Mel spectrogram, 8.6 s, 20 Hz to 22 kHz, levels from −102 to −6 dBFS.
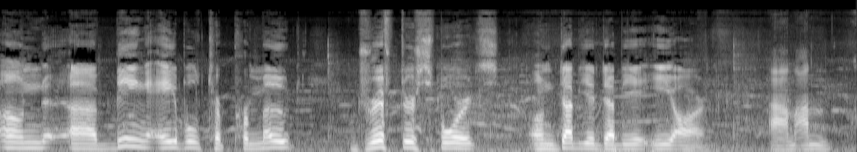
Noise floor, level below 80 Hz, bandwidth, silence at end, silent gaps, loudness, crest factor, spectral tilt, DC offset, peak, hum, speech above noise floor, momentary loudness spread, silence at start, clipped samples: -40 dBFS; -46 dBFS; 16 kHz; 0 s; none; -18 LUFS; 18 dB; -5.5 dB/octave; under 0.1%; 0 dBFS; none; 23 dB; 12 LU; 0 s; under 0.1%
